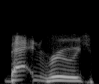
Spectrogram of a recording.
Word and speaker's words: Baton Rouge: It goes, powerful image of protester being detained near HQ of the Boston Rogue Police Department. Baton Rouge Police Department. I hate when I mispronounce stuff.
